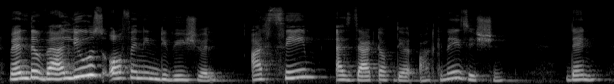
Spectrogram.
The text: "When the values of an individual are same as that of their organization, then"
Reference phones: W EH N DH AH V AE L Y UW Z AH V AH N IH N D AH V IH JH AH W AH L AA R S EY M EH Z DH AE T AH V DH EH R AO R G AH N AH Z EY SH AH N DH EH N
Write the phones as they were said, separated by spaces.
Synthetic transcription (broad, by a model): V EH N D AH V AE L Y UW Z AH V AH N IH N D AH V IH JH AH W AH L AA R S EY M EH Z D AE T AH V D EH R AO R G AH N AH Z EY SH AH N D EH N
